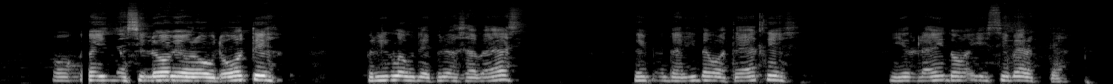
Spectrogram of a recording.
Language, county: Lithuanian, Klaipėda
